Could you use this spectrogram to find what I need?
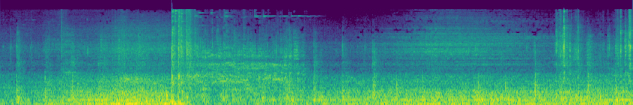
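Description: Footsteps clank on a metal grating floor.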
